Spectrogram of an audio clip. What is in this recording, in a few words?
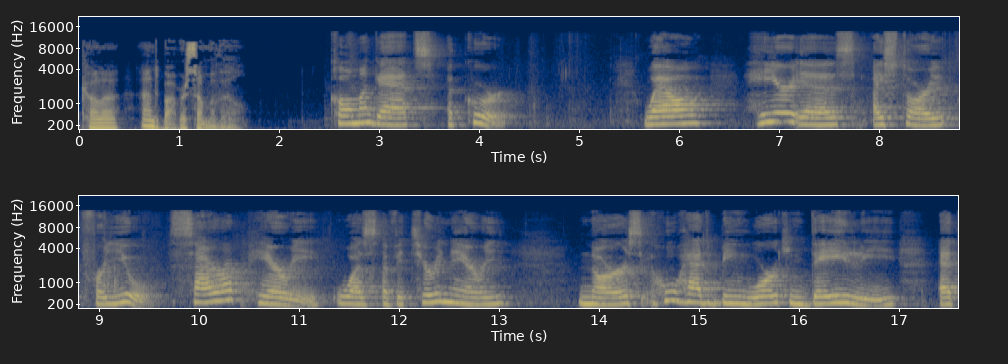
brazil, dialects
